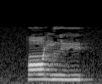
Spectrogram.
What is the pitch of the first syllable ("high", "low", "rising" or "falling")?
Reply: high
